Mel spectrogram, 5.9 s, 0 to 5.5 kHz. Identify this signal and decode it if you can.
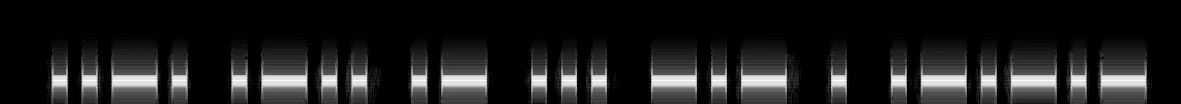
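Morse code, heard as a keyed tone, about 16 wpm, 600 Hz. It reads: FLASKE.
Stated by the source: Slow (QRS) Morse code at 16 wpm, from CW med Gnister.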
